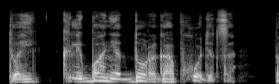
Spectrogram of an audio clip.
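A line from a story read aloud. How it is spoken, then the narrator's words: Hoarse rasp. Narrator (Russian): прохрипел Крис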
